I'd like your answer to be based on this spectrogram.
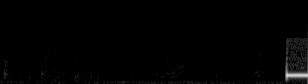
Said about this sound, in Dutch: De telefoon gaat over. Nou, spannend.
